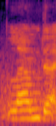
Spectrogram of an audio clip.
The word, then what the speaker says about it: lambda: Does he say lambda? Lambda. Lambda, yeah, I don't want to pronounce it wrong if be made fun of.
